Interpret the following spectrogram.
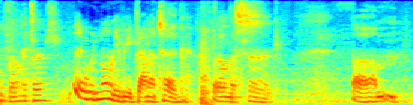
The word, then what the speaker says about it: dramaturg: podcast and I'm here with Peter Bradbury are dramers am I pronouncing that correctly dramers it would normally be dramaturg dramat um it's dramaturgy or dramaturgy I don't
